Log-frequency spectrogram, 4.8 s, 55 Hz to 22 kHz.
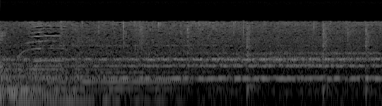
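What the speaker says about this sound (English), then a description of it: "And my cat is saying hi." A pet cat meows and caterwauls in a long drawn-out call close to the microphone, over steady background music from a Titanfall 2 game session.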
